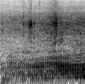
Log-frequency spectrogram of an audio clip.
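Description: A large engine powering a hoist that lifts cement for casting a second-storey floor runs steadily and loudly nearby, a continuous rough mechanical drone with clattering overtones that grows slightly louder throughout.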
